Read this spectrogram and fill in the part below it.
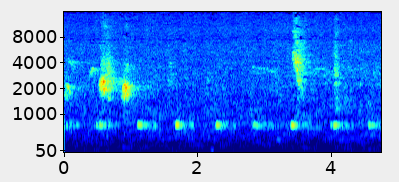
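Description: A baby monkey squeaks in short, high cries.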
